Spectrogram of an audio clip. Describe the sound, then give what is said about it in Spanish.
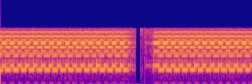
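Telephone ringing with an incoming call in a radio studio: a loud, steady, warbling electronic ring that runs continuously, breaks off for one brief gap midway, then resumes. “Ya con muchísimo gusto, en breve voy a estar atendiendo la primera llamada.”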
